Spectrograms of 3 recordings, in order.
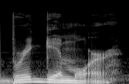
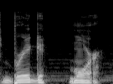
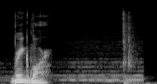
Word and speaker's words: Brigmore: which for some reason i always want to pronounce the brigamore brigamore witches but there's no i there or anything it's brig moore brigmore a save game if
